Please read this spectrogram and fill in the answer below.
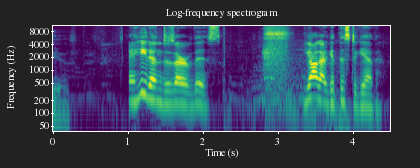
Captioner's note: sniffles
